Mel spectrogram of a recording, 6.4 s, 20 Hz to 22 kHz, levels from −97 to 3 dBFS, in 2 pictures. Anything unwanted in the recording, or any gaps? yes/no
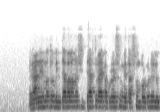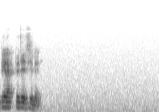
no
